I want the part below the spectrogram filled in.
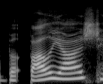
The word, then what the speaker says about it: balayage: She believes a woman's best accessory is her balayaged hair. Did I say that right, Holly? – Yeah, you did perfect.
